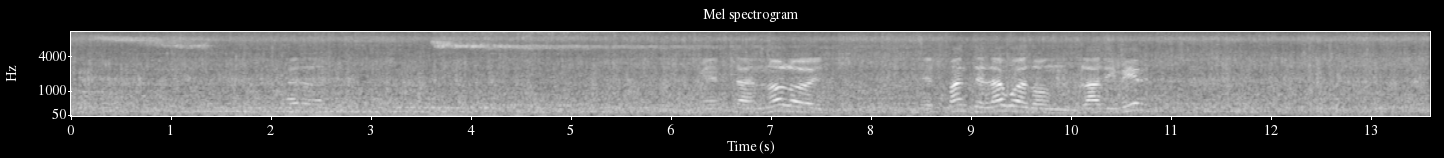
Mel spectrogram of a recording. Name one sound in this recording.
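Heavy rain pours down steadily outdoors.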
